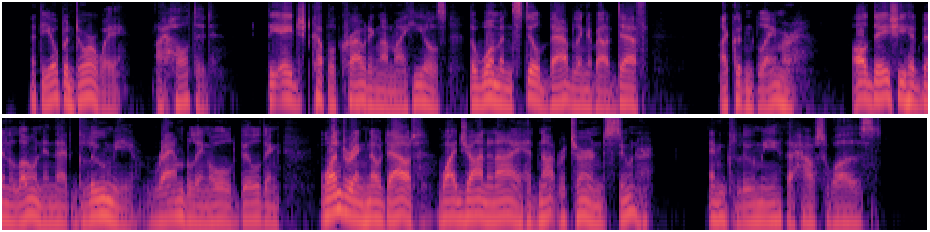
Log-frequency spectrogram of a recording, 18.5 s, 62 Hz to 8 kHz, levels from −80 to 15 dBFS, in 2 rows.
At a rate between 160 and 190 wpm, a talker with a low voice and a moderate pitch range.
Yes: average, 165 wpm; low, 100 Hz; average, 4.3 semitones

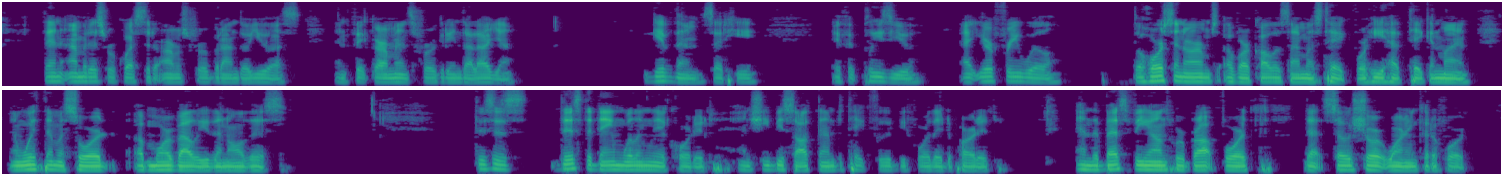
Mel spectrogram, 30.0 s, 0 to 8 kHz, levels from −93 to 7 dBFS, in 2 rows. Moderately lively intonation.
No: narrow, 2.1 semitones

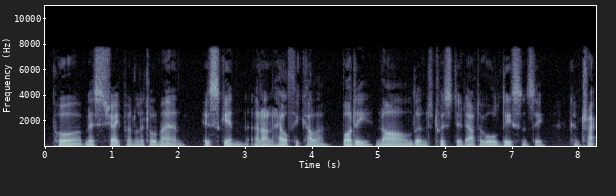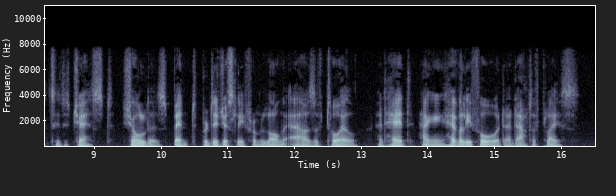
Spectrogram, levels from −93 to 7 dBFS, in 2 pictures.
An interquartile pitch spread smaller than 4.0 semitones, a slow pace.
Yes: average, 2.9 semitones; slow, 130 wpm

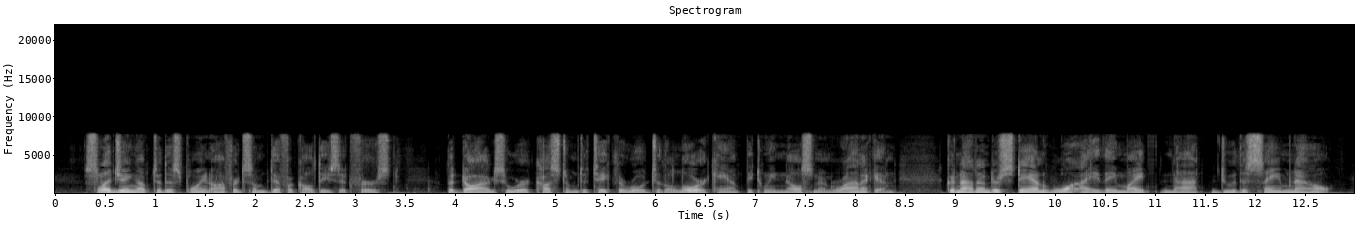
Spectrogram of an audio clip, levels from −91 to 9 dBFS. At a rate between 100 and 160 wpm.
No: average, 175 wpm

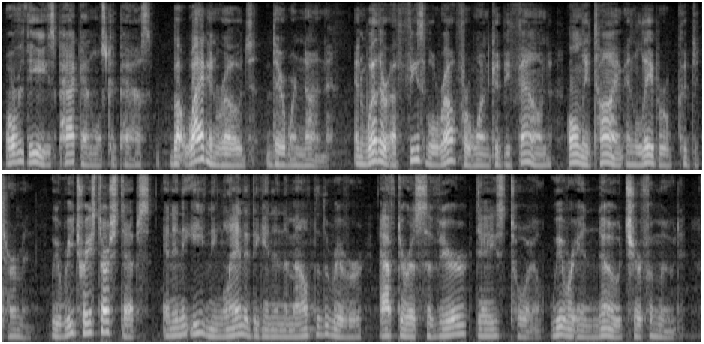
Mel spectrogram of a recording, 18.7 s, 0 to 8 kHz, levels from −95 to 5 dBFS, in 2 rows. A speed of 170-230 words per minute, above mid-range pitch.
No: average, 175 wpm; low, 115 Hz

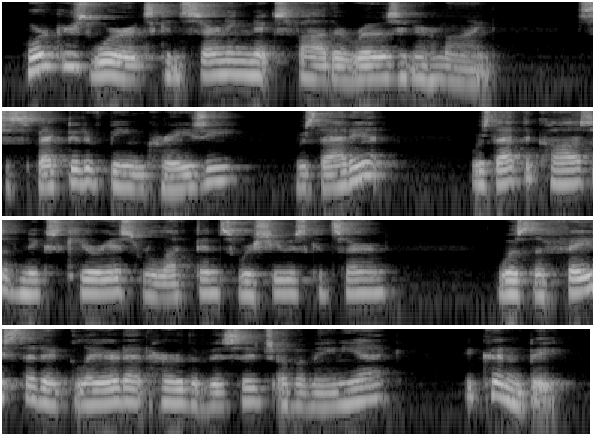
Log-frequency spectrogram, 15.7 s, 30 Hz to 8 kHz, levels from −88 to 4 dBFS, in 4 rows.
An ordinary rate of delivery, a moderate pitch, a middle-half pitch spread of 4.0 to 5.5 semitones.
No: average, 170 wpm; medium, 165 Hz; average, 3.2 semitones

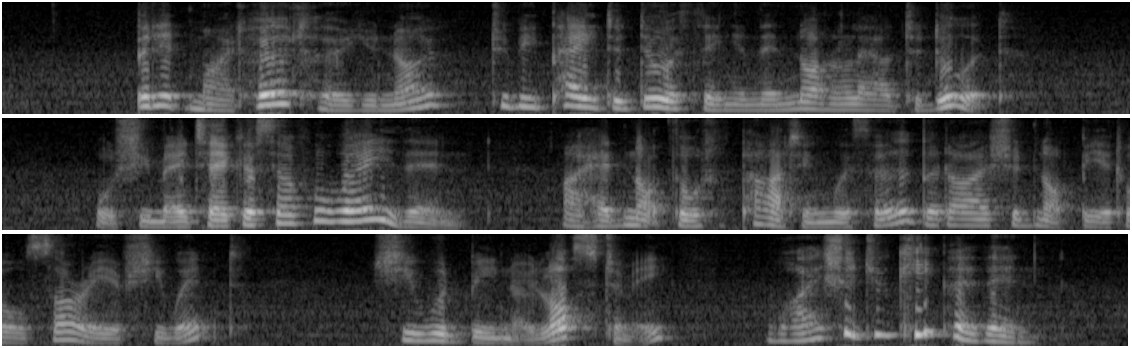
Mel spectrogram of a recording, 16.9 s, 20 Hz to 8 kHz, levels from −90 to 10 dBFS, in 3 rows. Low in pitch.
No: medium, 175 Hz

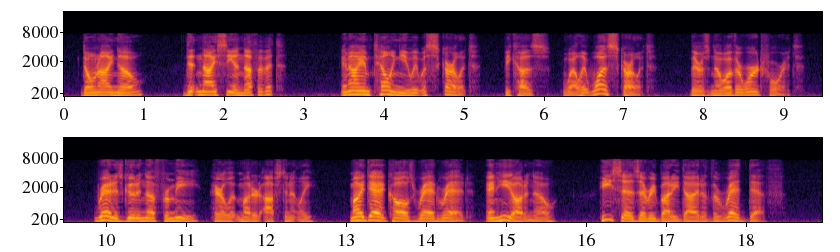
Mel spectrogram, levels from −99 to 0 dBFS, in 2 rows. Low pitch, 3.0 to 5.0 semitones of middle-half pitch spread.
Yes: low, 130 Hz; average, 4.6 semitones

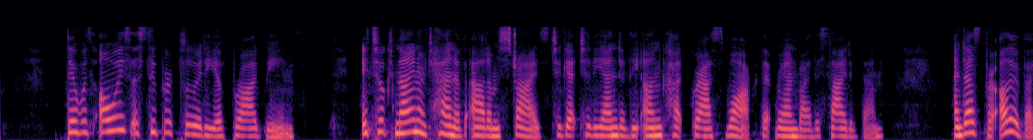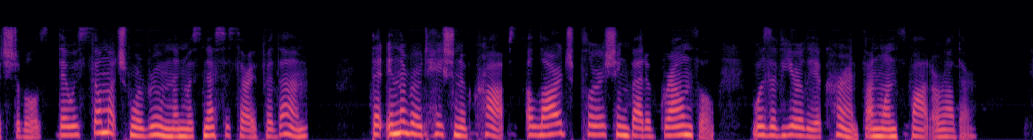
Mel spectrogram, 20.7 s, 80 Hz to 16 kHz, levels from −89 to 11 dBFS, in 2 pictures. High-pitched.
Yes: high, 210 Hz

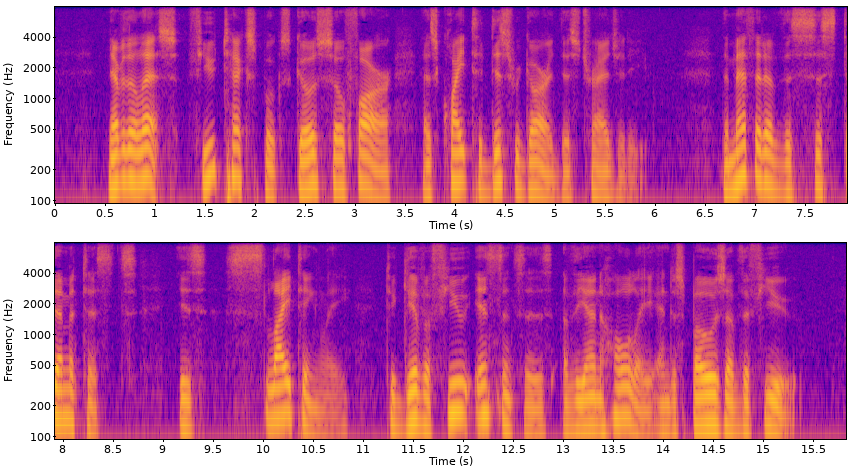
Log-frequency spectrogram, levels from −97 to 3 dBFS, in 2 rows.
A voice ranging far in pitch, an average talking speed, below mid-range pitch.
No: wide, 6.6 semitones; slow, 125 wpm; low, 115 Hz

